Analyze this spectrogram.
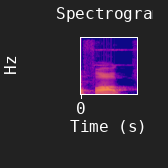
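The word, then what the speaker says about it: folk: इसी तरीके से यॉक, यॉक के अंदर के से पहले एल आ गया तो ये भी साइलेंट हो गया। इसी तरीके से फॉक, फॉक के अंदर क्या होगा, के से पहले एल आ गया है तो ये भी साइलेंट हो गया है।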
